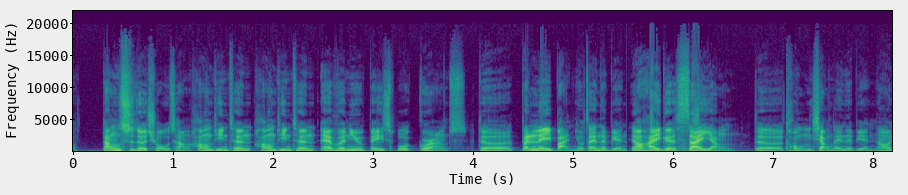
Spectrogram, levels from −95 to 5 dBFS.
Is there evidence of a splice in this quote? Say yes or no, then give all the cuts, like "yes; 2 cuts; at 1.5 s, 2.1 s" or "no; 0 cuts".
yes; 2 cuts; at 1.8 s, 4.0 s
